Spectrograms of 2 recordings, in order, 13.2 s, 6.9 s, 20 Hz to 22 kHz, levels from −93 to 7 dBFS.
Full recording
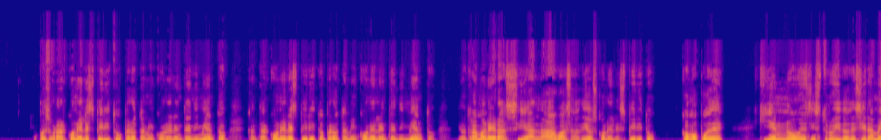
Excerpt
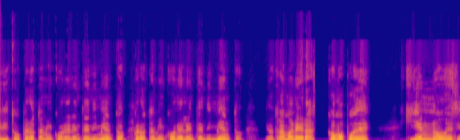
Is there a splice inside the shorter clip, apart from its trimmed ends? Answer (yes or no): yes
